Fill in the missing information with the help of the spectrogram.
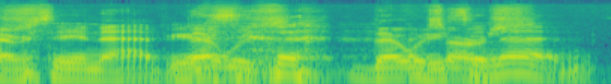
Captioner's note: laughing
